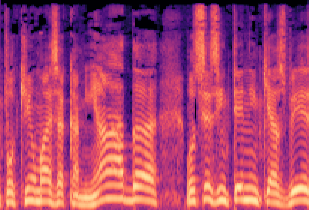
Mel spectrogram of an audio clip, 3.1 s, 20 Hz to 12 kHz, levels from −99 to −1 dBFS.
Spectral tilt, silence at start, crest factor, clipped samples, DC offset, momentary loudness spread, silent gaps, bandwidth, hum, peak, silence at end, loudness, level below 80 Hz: -5 dB/octave; 0 s; 12 dB; under 0.1%; under 0.1%; 3 LU; none; 11.5 kHz; none; 0 dBFS; 0 s; -12 LUFS; -48 dBFS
